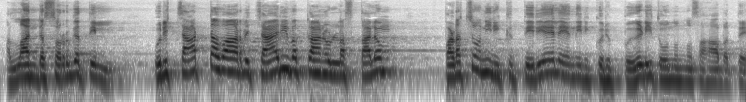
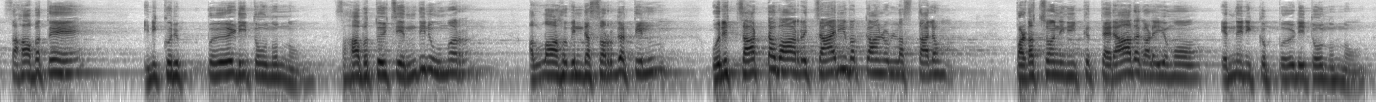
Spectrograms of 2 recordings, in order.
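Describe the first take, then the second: First: Lower, softer, tearful confession; tearful fear. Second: Understated tearful confession. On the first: Umar confessing his fear to his companions, softer and tearful. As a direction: let the fear break through quietly. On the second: Umar answering his companions through tears, mildly tearful. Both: A narrator's reading. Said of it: "കണ്ണുനീരോടെ തിരിച്ചു പറയുന്ന".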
